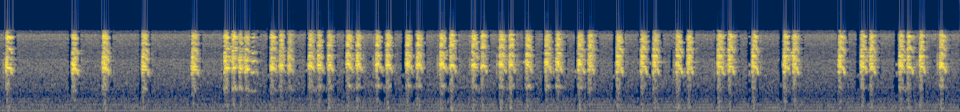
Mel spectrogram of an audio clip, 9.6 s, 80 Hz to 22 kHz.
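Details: Peregrine falcons at the nest, 4 March 2019, 16:28. Scattered sharp notes build into a fast, dense run of grating kak-kak calls, then ease back to spaced single notes.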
